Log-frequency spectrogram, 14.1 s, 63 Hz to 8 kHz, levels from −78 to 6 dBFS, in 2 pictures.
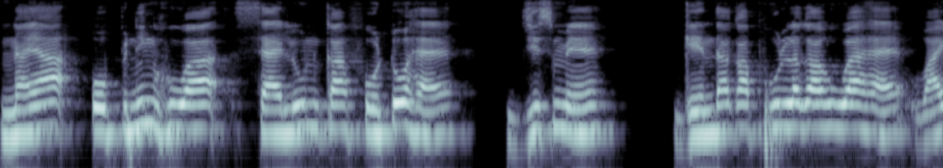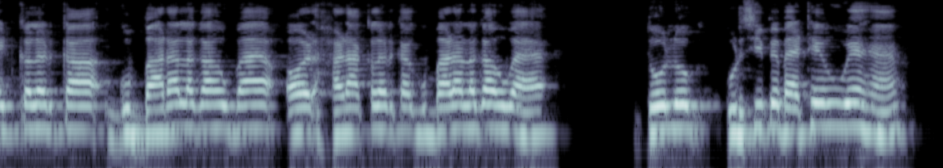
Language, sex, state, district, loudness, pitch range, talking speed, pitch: Hindi, male, Bihar, Muzaffarpur, -15 LUFS, 175-195 Hz, 155 wpm, 185 Hz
